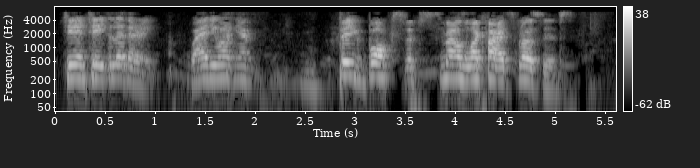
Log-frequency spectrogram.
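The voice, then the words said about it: Put-on comedic accent. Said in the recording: “I've got my accents coming on now, don't I?”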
